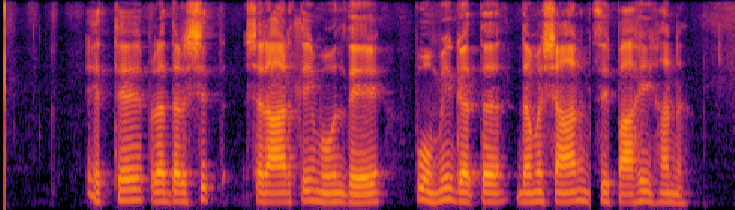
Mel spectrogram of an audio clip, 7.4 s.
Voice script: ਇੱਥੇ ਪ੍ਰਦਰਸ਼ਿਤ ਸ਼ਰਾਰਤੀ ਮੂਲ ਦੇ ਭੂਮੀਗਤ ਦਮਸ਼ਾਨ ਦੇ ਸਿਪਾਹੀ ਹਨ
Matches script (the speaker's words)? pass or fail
fail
